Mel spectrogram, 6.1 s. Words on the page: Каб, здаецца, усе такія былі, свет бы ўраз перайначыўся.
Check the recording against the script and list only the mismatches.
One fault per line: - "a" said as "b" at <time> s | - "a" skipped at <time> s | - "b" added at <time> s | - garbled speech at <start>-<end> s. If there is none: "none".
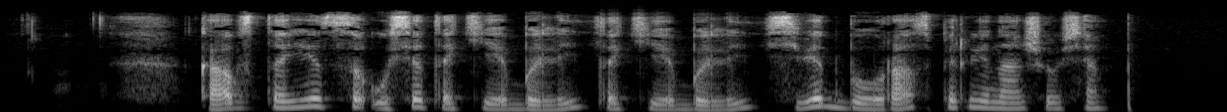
- "такія былі" added at 3.0 s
